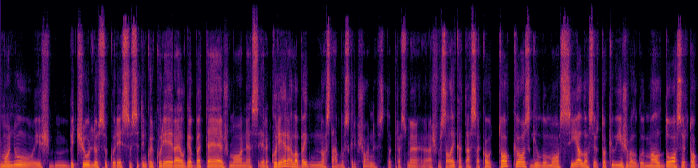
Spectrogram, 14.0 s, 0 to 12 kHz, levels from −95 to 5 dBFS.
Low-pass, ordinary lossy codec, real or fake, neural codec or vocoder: 9.9 kHz; Opus, 24 kbps; real; none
